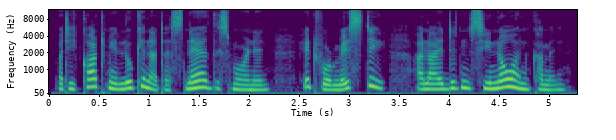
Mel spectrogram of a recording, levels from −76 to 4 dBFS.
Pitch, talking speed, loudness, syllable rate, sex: 235 Hz, 215 wpm, -16 LUFS, 6.0 syllables/s, female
